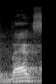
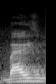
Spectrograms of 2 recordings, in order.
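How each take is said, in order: First: The word ends with an s sound. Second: The word ends with a z sound. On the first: The speaker calls it wrong. "बैग्स नहीं बोलना चाहिए" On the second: The speaker calls it right. "जी के बाद एस आया, जौ हो गया"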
